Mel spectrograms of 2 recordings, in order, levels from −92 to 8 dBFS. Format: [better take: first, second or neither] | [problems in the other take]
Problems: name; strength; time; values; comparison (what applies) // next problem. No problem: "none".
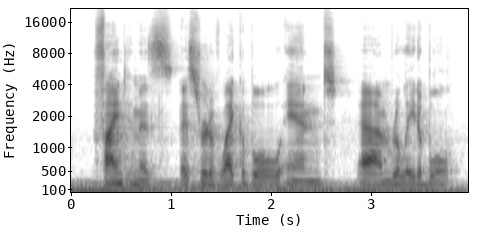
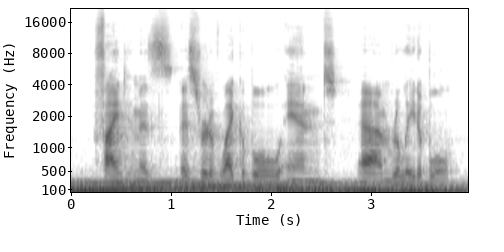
first | low rumble; loud; throughout; 8 dB below the speech; faint in the first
